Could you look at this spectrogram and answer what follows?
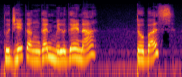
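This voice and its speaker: A woman's voice: mid-range voice, slow, fairly bright tone, no echo, voice pushed down. A woman voicing a poor, kind-hearted and pious old mother in a children's moral story. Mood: brusque.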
